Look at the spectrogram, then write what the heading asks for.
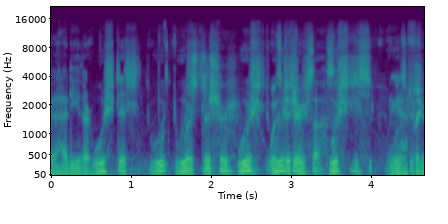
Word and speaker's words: Worcestershire: So nobody in Worcester says Worcestershire. Now, if you live in the States, you probably would say Worcestershire. But it's Worcester or Worcestershire sauce. Worcestershire sauce.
